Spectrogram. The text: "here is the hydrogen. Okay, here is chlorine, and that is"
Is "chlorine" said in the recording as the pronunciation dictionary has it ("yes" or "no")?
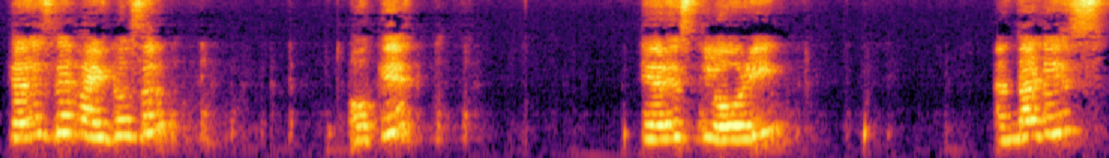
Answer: no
